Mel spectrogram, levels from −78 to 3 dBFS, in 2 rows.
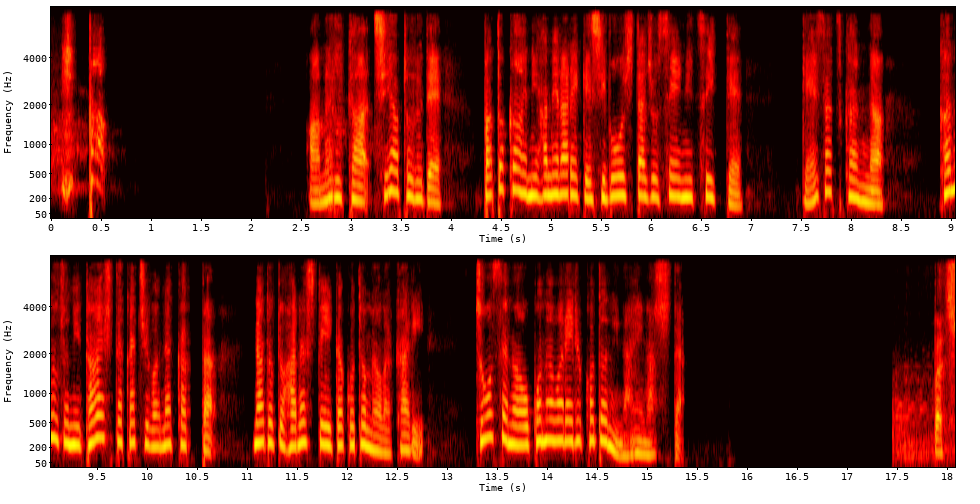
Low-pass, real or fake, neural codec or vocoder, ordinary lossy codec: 7.2 kHz; fake; codec, 16 kHz, 1.1 kbps, Voila-Tokenizer; AAC, 48 kbps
